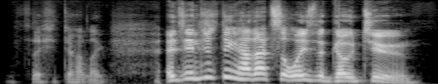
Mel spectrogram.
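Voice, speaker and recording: A man is speaking. Music plays in the background. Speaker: video game streamer. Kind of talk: live gameplay stream chat. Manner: mellow, careful speaking.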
